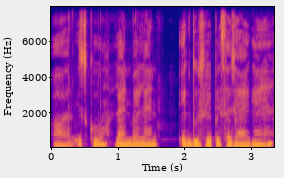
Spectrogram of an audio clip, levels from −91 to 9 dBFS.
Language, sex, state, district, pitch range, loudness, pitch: Hindi, female, Bihar, Kaimur, 190-205 Hz, -16 LUFS, 195 Hz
